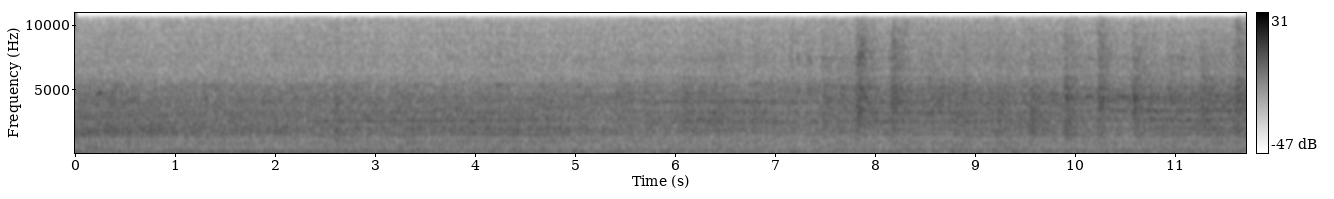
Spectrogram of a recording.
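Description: Norfolk Southern intermodal freight train passing close by at a grade crossing. The diesel locomotives' low drone is strongest at first, under a steady rumble of wheels on rail. From about two-thirds of the way through, sharp wheel clicks come in as the loaded trailer and container cars roll past.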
